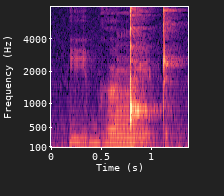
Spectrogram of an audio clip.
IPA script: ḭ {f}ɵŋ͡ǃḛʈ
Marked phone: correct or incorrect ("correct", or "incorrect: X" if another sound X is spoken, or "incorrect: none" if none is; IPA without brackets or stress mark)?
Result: incorrect: bʱ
